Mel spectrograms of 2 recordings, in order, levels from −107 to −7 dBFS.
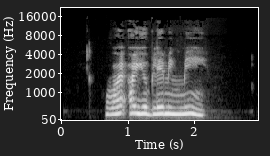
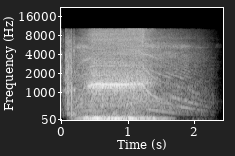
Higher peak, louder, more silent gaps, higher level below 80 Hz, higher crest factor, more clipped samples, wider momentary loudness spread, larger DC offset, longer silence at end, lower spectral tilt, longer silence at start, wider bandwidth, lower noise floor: second, -8 dBFS vs -4 dBFS; second, -22 LUFS vs -17 LUFS; neither; second, -70 dBFS vs -26 dBFS; about the same, 16 dB vs 16 dB; neither; second, 11 LU vs 19 LU; neither; first, 0.8 s vs 0.45 s; first, -6 dB/octave vs -2 dB/octave; first, 0.65 s vs 0.05 s; about the same, 10.5 kHz vs 10.5 kHz; first, -78 dBFS vs -49 dBFS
